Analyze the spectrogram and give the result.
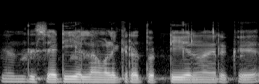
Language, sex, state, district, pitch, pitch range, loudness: Tamil, male, Tamil Nadu, Kanyakumari, 110 Hz, 110-120 Hz, -17 LUFS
